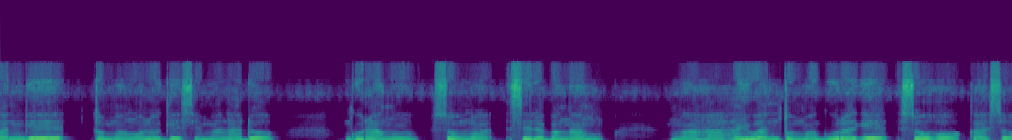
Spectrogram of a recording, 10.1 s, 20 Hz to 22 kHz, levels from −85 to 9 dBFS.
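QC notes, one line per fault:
Throughout, Opus compression: the speech sounds muffled, hoarse and grainy, with a rough, noisy texture on voiced sounds and nothing above 12.1 kHz. This likely comes from heavy Opus encoding in its hybrid mode, where a speech-oriented coder handles the lower band and the upper band is filled coarsely. The result is a super-wideband ceiling and damage that fits a bitrate of about 12 kbps, too few bits to keep fine spectral detail.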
